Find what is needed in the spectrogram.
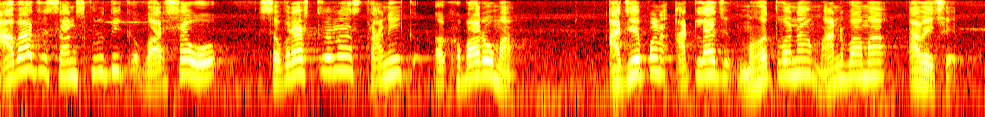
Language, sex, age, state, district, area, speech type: Gujarati, male, 45-60, Gujarat, Junagadh, urban, spontaneous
